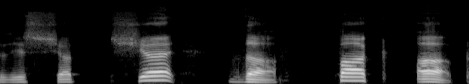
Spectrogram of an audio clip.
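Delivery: spaced-out shouted shut the fuck up; word-by-word yell. Real, not acted.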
